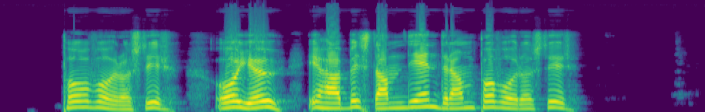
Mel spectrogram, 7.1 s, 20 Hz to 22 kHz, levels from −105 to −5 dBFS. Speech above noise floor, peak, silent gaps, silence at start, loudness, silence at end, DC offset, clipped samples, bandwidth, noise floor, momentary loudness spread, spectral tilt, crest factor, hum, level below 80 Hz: over 79 dB; 0 dBFS; none; 0.65 s; -11 LUFS; 1.3 s; under 0.1%; under 0.1%; 10.5 kHz; under -90 dBFS; 8 LU; -5.5 dB/octave; 12 dB; none; -48 dBFS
